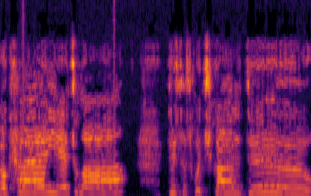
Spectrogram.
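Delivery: mock, very slow, drawn-out, high patronising tone. Describing how a life coach talked to them, mimicking talking down to a child. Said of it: "his tone of voice sounded like I was like a five year old child".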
